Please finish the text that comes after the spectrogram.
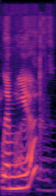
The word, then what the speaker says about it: Lemieux: Lemia. Would that be the pronunciation of your last name? Yes. Okay. So Lemieux, he is an artist, writer, and photographer based in Toronto.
